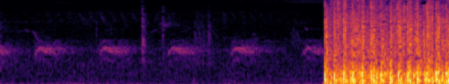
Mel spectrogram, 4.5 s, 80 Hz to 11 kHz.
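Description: A burst of fully automatic fire from an AR-10 rifle: a loud, rapid, unbroken string of shots that starts suddenly about three seconds in. Before the burst, a bird calls several times at an even pace.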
